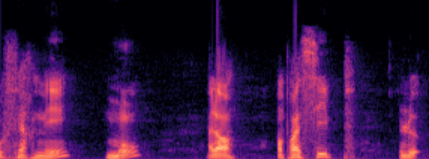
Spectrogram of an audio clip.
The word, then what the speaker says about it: mot: Ici, le T n'est pas prononcé, le O est le dernier son du mot ou de la syllabe, on dit bien mot.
